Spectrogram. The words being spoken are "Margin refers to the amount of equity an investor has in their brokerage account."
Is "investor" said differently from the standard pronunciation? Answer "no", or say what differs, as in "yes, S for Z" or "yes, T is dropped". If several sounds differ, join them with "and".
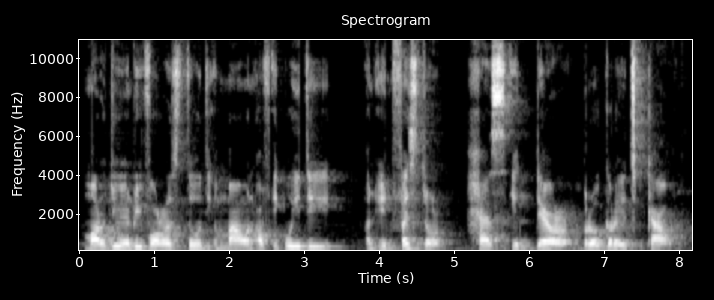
yes, F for V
